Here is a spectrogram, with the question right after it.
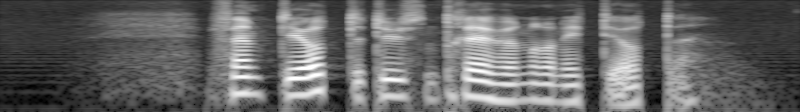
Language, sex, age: Norwegian, male, 20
